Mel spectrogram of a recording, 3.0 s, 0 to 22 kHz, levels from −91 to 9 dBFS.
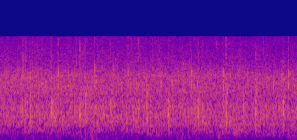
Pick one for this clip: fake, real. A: real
